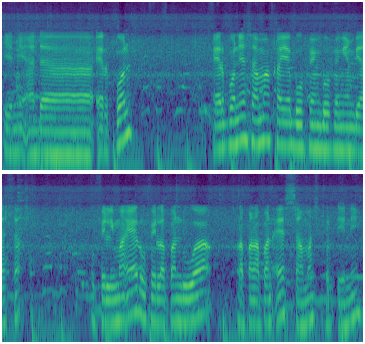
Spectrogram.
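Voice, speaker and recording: A man's voice: medium pitch, steady tone, moderate pace, pauses often, background noise. A man giving a casual unboxing commentary, informal and thinking aloud as he goes. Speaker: product reviewer. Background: music.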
